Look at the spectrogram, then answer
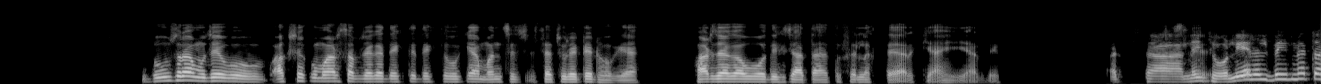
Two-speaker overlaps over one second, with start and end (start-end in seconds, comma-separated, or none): none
